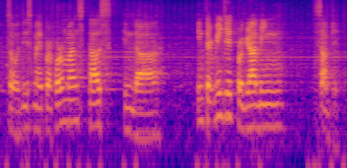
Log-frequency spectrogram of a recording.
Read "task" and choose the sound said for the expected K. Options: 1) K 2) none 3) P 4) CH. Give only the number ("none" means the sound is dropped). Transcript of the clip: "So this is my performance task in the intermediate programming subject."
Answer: 2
